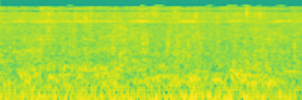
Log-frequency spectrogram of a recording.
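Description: Faint, steady outdoor hiss with light rain falling; no distinct event stands out.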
